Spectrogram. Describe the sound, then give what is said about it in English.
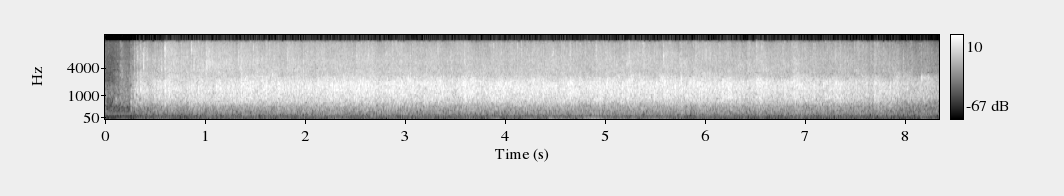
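Applause from a conference audience: dense, steady clapping that starts abruptly and holds at an even, loud level for about eight seconds, with no speech over it. “ask this audience by applause who agrees with me that there should be some significant consequence to the folks at Allied Capital for what they have done.”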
